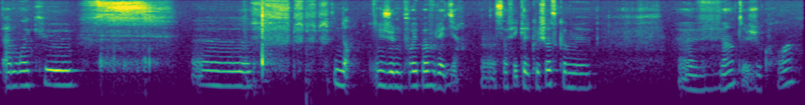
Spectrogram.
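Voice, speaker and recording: A woman's voice: lowish voice, steady tone, slow, creaky, pauses often, background noise. A woman talking casually through a scrapbooking show-and-tell, hesitant with many fillers and restarts, sometimes dropping to near whispers. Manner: soft-spoken, drops to near whispers. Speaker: scrapbooking YouTuber.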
